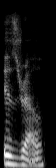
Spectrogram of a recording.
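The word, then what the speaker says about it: ישראל: in the word Israel in Hebrew it's Israel Israel it's almost as if it's two separate words even though in English we kind of slurred together we say Israel right but in Hebrew it's Israel now we'll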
